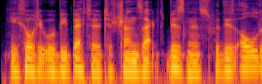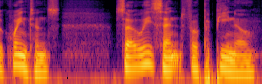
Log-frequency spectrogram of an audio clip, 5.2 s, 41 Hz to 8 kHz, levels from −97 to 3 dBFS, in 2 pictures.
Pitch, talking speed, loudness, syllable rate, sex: 100 Hz, 205 wpm, -18 LUFS, 5.9 syllables/s, male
